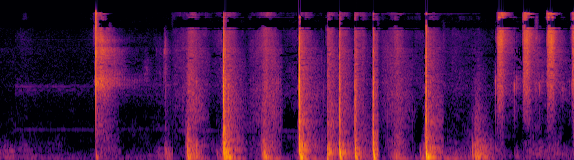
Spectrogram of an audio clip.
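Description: An irregular run of about twenty thumps and pats, several a second, starting about a second in: hands plumping and patting fabric throw pillows.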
